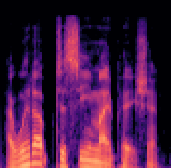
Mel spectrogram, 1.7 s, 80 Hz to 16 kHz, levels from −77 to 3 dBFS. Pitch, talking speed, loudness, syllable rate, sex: 105 Hz, 245 wpm, -17 LUFS, 5.3 syllables/s, male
